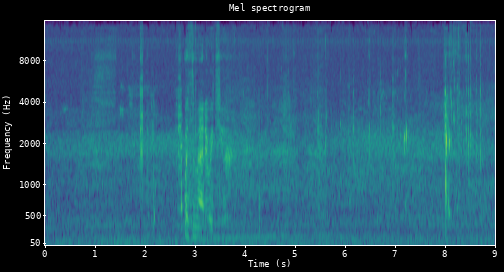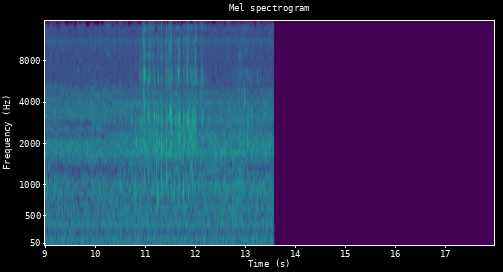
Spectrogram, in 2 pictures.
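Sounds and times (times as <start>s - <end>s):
fish splash: 8.0s - 8.5s.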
